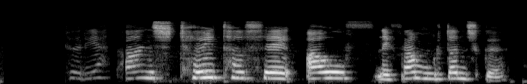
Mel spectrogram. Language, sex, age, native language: Icelandic, male, 11, Icelandic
